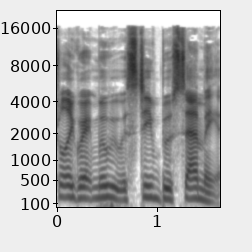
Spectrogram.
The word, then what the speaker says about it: Buscemi: Oh, actually, we've been saying Steve Buscemi's name wrong. – What is it? Todd Frank? – He literally just told us recently that it's Buscemi.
